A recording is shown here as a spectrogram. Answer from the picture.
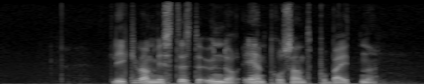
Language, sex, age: Norwegian, male, 21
